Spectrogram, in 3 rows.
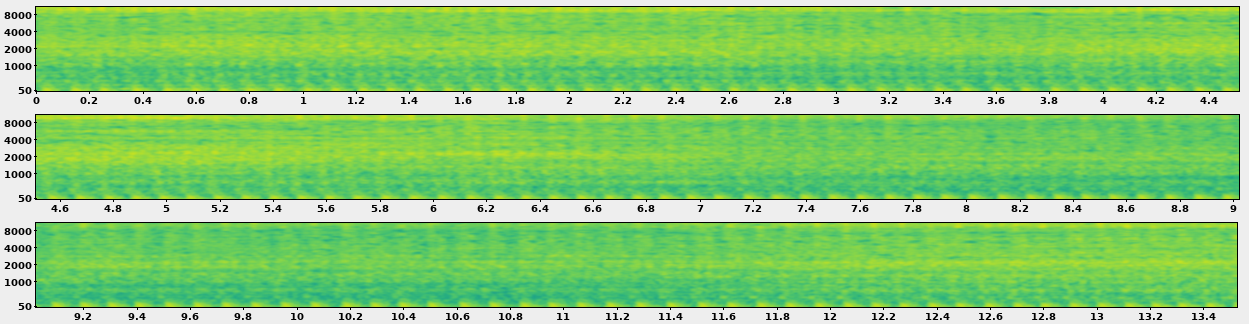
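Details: Honda NX 250 Dominator single-cylinder after addressing the tensioner, believed cause of its earlier noise: steady quick even idle thumping, no tick or rattle; normal running.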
